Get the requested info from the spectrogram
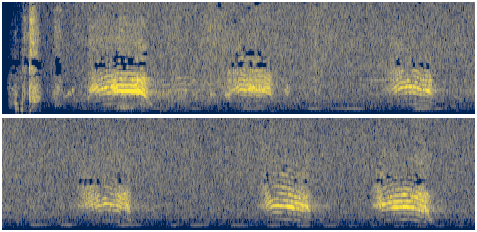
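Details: Leopard carrying a small cub: a series of thin, high, cat-like mews repeated roughly every one and a half seconds, each a short rising-then-falling cry, over a steady faint low hum.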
